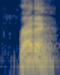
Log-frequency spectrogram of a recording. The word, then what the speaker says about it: Reading: The PA town is pronounced like the color red. Reading. – Reading, yeah.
